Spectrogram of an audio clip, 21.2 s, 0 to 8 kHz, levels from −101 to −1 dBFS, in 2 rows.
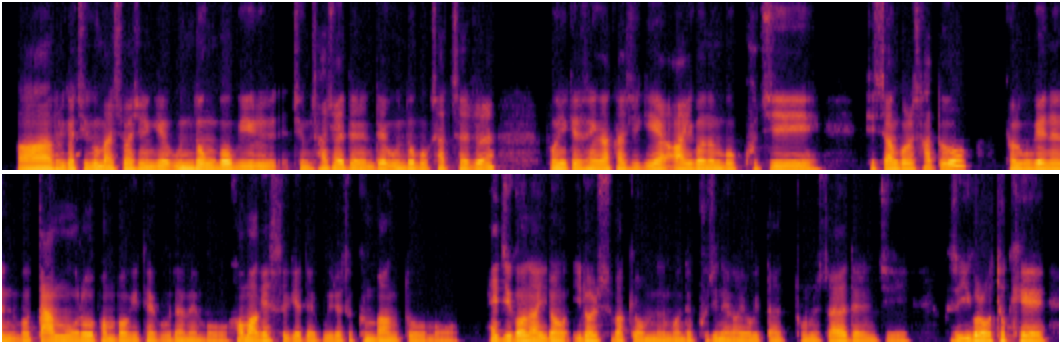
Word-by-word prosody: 아 115 +1 +6
그러니까 120 +1 +2
지금 120 +1 +1
말씀하시는 120 +4 +1
게 115 - +2
운동복이 135 +4 +3
을 120 -4 0 0.2
지금 105 -3 -5
사셔야 150 +8 0
되는데 110 -1 -1
운동복 120 +1 0
자체를 120 - -1 0.5
본인께서 120 -1 +1
생각하시기에 140 -4 0
아 135 -2 +2
이거는 155 +3 +3
뭐 130 -2 -2
굳이 120 - -2 0.4
비싼 140 +2 +1
걸 135 -2 +2
사도 175 - +1 0.4
결국에는 130 -2 +2
뭐 110 0 -3
땀으로 160 -3 +2
범벅이 110 -2 -2
되고 95 0 -5
그다음에 90 -2 -3
뭐 85 -1 -7
험하게 165 -5 +3
쓰게 110 -3 -4
되고 95 +1 -5
이래서 100 +1 -4
금방 105 -1 -1
또 90 -2 -4
뭐 80 -1 -9 0.3
해지거나 155 -10 +3
이런 110 +2 +2
이럴 125 +3 +1
수밖에 110 -4 -6
없는 100 +2 -2
건데 95 0 -3
굳이 105 +1 -6
내가 90 -2 -1
여기다 90 -1 -4 0.2
돈을 100 -1 -5
써야 140 +4 +1
되는지. 90 -8 -5 0.4
그래서 115 +2 -4
이걸 120 +1 +5
어떻게 115 -3 +1
115 Hz, 350 characters per minute, -24 LUFS, 100-135 Hz, 0.5 s, 아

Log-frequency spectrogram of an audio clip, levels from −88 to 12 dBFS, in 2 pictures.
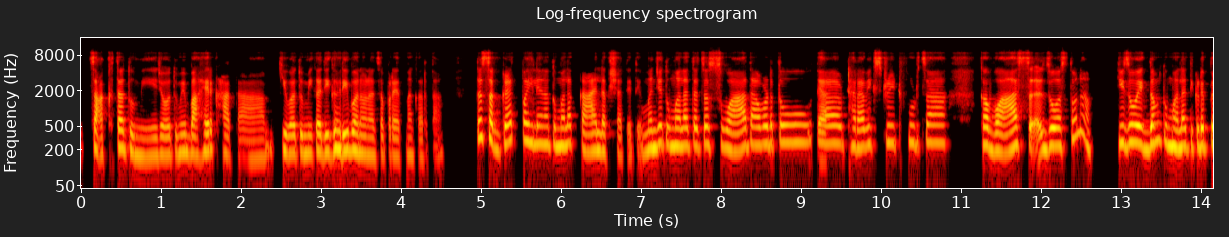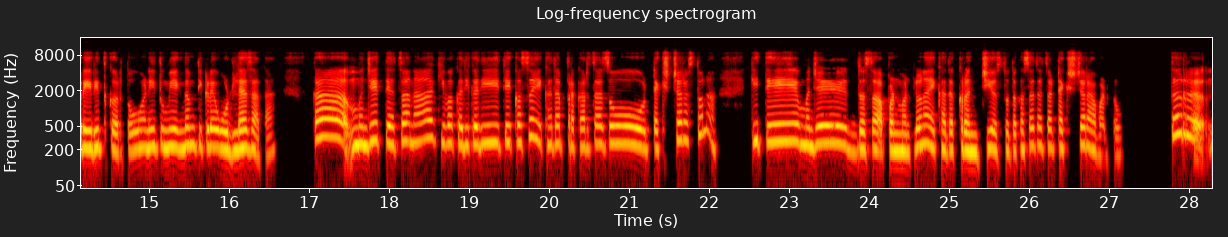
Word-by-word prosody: चाखता 220 - +1
तुम्ही, 160 -4 -6
जेव्हा 165 0 -2
तुम्ही 180 +1 -4
बाहेर 185 +3 +1
खाता 150 -4 -7 0.2
किंवा 175 -3 0
तुम्ही 175 -1 -3
कधी 180 -1 +2
घरी 200 -2 +3
बनवण्याचा 170 -3 -4
प्रयत्न 165 0 -7
करता? 170 - -15 0.5
तर 325 - +4
सगळ्यात 255 -3 +2
पहिल्यांदा 255 -3 0
तुम्हाला 235 +1 0
काय 190 -1 +1
लक्षात 185 -4 -4
येते. - - -13
म्हणजे 210 +7 0
तुम्हाला 235 -1 +1
त्याचा 235 +1 0
स्वाद 220 -2 0
आवडतो, 265 +2 -1
त्या 255 0 +1
ठराविक 230 +1 -2
स्ट्रीट 260 +1 -5
फूडचा 265 0 -4 0.5
का 245 - +5
वास 195 +5 +3
अ, - - +2
जो 230 +5 +3
असतो 235 +8 -4
ना, 390 0 -4 0.4
की 260 - +1
जो 270 +1 +4
एकदम 255 +1 +4
तुम्हाला 230 -3 +3
तिकडे 230 +1 +1
प्रेरित 215 -3 +4
करतो 185 -1 -2
आणि 220 0 +1
तुम्ही 225 0 +2
एकदम 225 +2 +1
तिकडे 230 -1 +1
ओढल्या 210 -1 +4
जाता, 175 -5 -3 0.5
का 325 -1 +6
म्हणजे 245 +4 +3
त्याचा 260 +2 +1
ना 280 +4 0
किंवा 260 -2 -2
कधी-कधी 250 +2 +1
ते 270 - +2
कसं 270 +5 0
एखाद्या 255 -4 -2
प्रकारचा 225 +2 -2
जो 255 -3 +3
टेक्स्चर 225 +8 0
असतो 295 +5 -3
ना, - - -6 0.5
की 285 - +2
ते 280 +1 +4
म्हणजे 255 +1 +3 0.2
जसं 205 0 +2
आपण 200 -1 +2
म्हंटलो 190 +4 +1
ना, 260 +1 +1
एखादा 200 -2 0
क्रंची 195 0 +2
असतो. 195 0 -4
तर 190 - -2
कसं 205 +4 -1
त्याचा 230 -2 -3
टेक्स्चर 225 +3 0
आवडतो. 175 -4 -7 0.6
तर 375 +1 +3
अ, - - +4
230 Hz, 170 wpm, -24 LUFS, 195-260 Hz, 0.6 s, का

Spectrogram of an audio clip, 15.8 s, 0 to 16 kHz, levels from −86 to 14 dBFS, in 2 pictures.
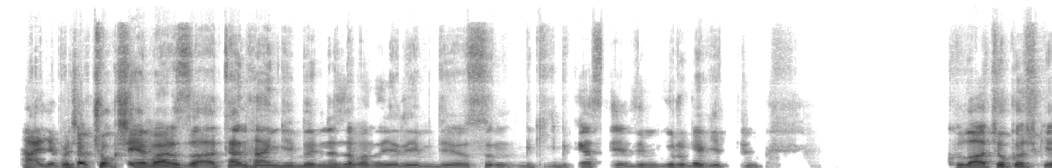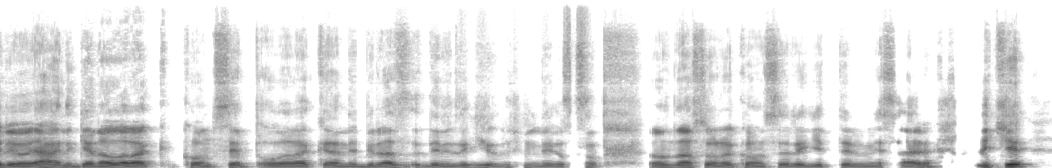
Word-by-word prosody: Ha, - - +5
yapacak - - +5
çok 165 -4 +5
şey 135 -2 +7
var 120 -2 +8
zaten. 115 +8 +4
Hangi 145 -5 +1
birine 130 0 0
zaman 120 -2 -1
ayırayım 110 -3 -3
diyorsun. 125 +7 -6
Biki 125 0 -13
birkaç 125 +1 -3
sevdiğim 110 +1 -6
gruba 120 0 -1
gittim. 105 -2 -8 1.4
Kulağa 130 +4 +4
çok 170 +2 +4
hoş 170 -2 +2
geliyor 105 -9 +1
ya. 125 - +1
Hani, 110 -2 -5
genel 105 0 -1
olarak, 105 0 0
konsept 105 -1 -7
olarak, 100 -1 -5
hani, 100 -3 -6
biraz, 105 +2 -6
"Denize 105 -1 -8
girmişim." 110 0 -12
diyorsun. 100 -2 -12 0.4
Ondan 110 0 -3
sonra 110 -1 -6
konsere 105 0 -7
gittin 100 -1 -9
vs. 100 - -14 0.6
Peki 180 +9 +4
110 Hz, 140 wpm, -20 LUFS, 105-125 Hz, 1.4 s, var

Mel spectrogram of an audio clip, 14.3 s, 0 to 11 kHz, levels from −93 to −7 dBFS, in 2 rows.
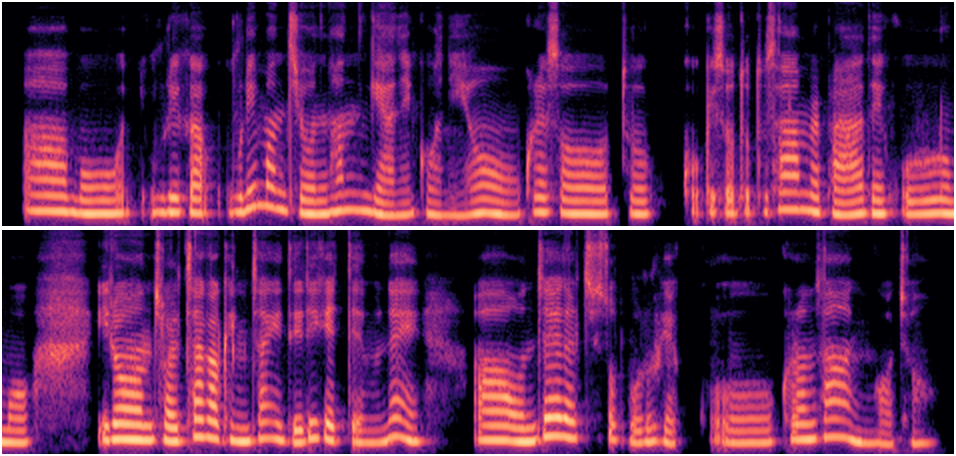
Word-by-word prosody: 아 230 -1 +1
뭐 195 -1 +2 0.2
우리가 210 -1 -1
우리만 260 +5 -1
지원하는 225 +4 +1
게 195 -5 +2
아닐 175 +3 -3
거 185 -2 -5
아니에요. 175 +1 -2
그래서 195 -3 0
또 190 -1 -4 0.2
거기서도 - - -5
또 220 - -10
사람을 250 -2 0
봐야 185 -1 +1
되고 195 -1 0
뭐 180 0 0 0.5
이런 225 0 +6
절차가 220 +4 +4
굉장히 215 +2 +1
느리기 220 +3 +1
때문에 195 +4 -2 0.3
아 - - -5 0.2
언제 200 +6 +4
해야 275 0 +6
될지도 245 -3 -1
모르겠고 180 -1 -5
그런 225 +2 0
상황인거죠. 180 -9 -3
200 Hz, 295 characters per minute, -23 LUFS, 185-230 Hz, 0.5 s, 이런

